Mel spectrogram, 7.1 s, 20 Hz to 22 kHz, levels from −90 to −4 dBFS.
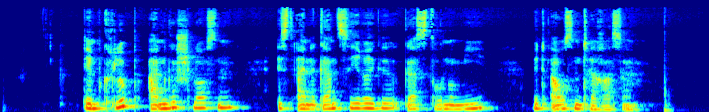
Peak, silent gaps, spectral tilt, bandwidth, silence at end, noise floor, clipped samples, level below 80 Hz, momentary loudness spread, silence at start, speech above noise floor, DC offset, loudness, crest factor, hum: -10 dBFS; none; -5.5 dB/octave; 16.5 kHz; 0.4 s; -66 dBFS; under 0.1%; -60 dBFS; 9 LU; 0.85 s; 40 dB; under 0.1%; -27 LUFS; 18 dB; none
